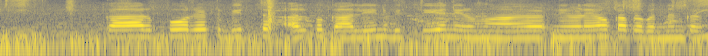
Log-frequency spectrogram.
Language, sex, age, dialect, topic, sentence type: Hindi, female, 18-24, Awadhi Bundeli, banking, statement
